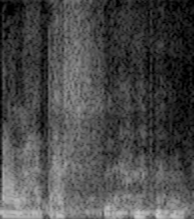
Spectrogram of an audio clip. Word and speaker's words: Al-Attas: Nah, kalau penyanyi suaminya Titik Sandoro itu, ya, itu Kang Mas Muhsin Al-Attas. Al-Attos tulisannya, tapi bacanya Al-Attas. Al-Attas, bukan al-bawah, ya.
